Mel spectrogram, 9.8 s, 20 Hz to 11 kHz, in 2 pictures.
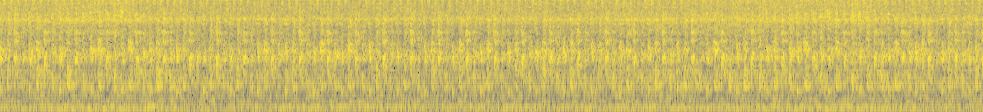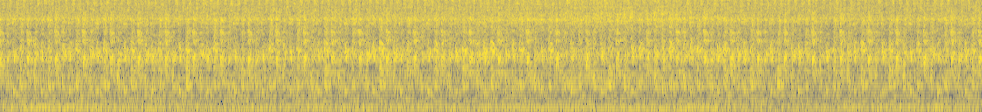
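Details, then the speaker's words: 1966 Austin London taxi diesel, started without glow plugs at about 35-40°F: loud busy clatter at steady idle, no misses or knocks, about 50 psi oil pressure, no smoke; normal loud diesel idle. "i'm not saying that it's a bad noise but i mean it's just got a loud it's a loud diesel and which i think everybody had said they were loud diesels anyway not a big deal"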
